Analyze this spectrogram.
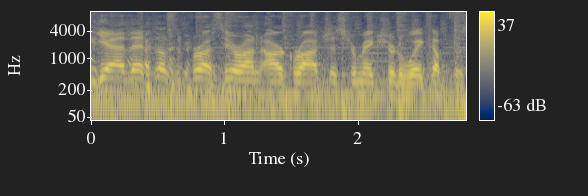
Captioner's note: laughter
